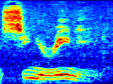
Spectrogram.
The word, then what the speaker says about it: Signorini: I have the privilege of spending time today with Eugene Signorini.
